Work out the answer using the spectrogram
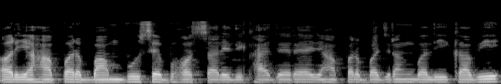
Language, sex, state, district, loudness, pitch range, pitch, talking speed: Hindi, male, Bihar, Katihar, -18 LUFS, 110-115 Hz, 115 Hz, 215 wpm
